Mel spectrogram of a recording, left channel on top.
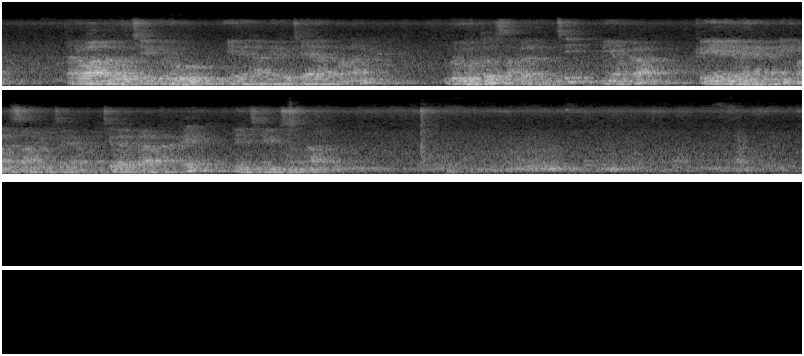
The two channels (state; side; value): silent; right; 61 dB below the other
